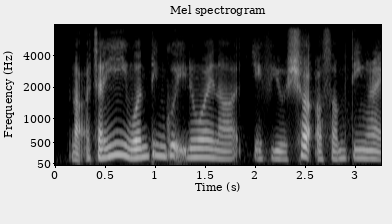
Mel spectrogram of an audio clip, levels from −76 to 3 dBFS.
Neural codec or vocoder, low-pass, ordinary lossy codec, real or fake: codec, 24 kHz, 0.5 kbps, DualCodec; 7.2 kHz; none; fake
